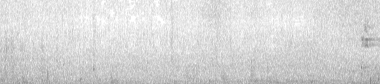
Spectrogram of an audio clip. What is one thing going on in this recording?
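Wooden planks rattle and knock under rolling wheels.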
